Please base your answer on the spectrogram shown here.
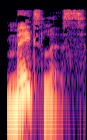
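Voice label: "mateless", British English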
